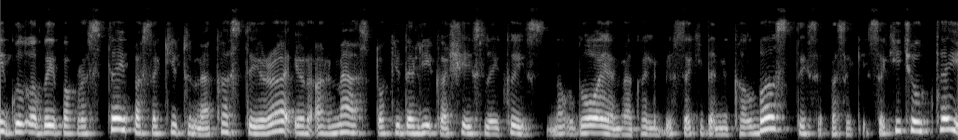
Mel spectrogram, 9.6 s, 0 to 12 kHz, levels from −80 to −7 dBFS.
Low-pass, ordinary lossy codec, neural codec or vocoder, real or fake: 7.2 kHz; Opus, 24 kbps; codec, 16 kHz, 16 kbps, FunCodec, trained on LibriTTS, 50 frames a second; fake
